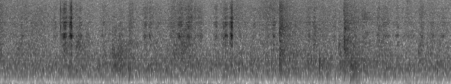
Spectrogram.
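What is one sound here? A felt eraser rubs across a whiteboard.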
